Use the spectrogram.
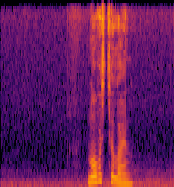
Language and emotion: Russian, neutral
